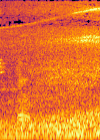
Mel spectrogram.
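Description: A motorcycle engine putters by.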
